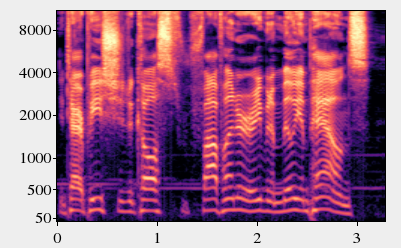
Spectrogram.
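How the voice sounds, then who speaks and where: A man's voice: a little high, steady tone, brisk, creaky, bright, forceful tone, faint music behind. A man hosting a gaming video, jokey and exclamatory, mixing casual commentary and muttered asides with reading text aloud.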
